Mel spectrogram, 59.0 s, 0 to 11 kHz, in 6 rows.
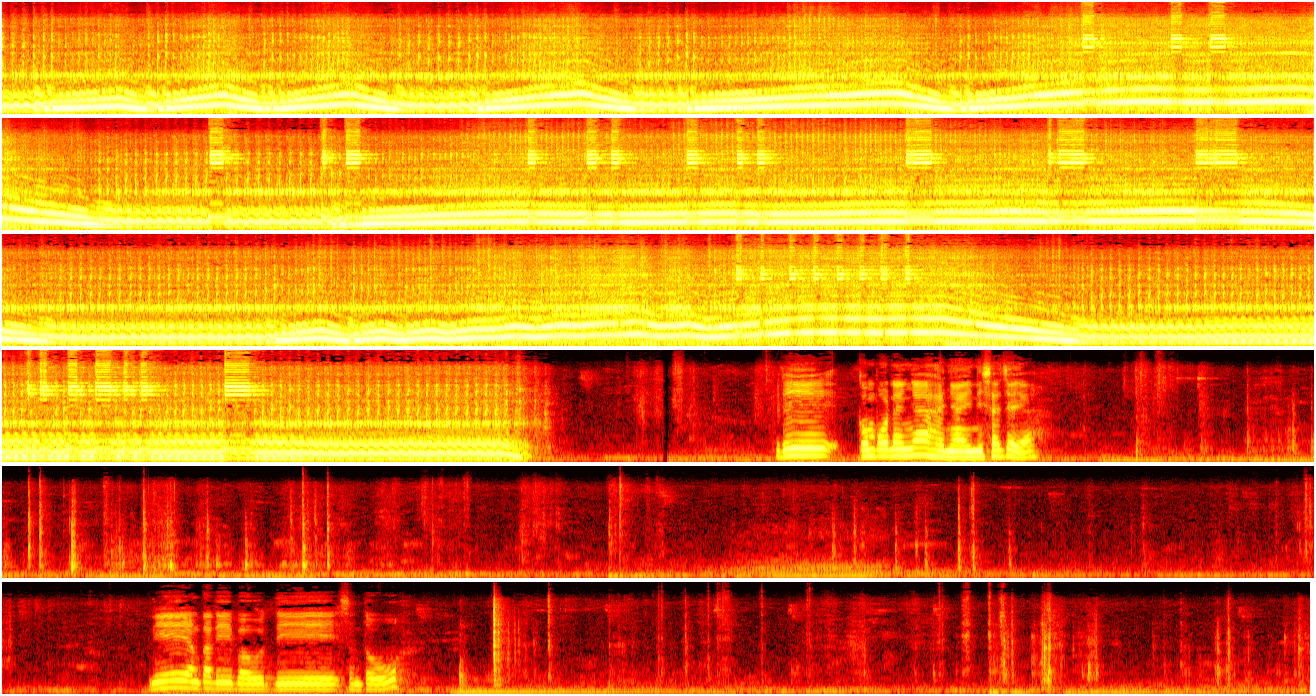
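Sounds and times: scooter engine revving: 0.0 - 33.8, 44.6 - 47.3.

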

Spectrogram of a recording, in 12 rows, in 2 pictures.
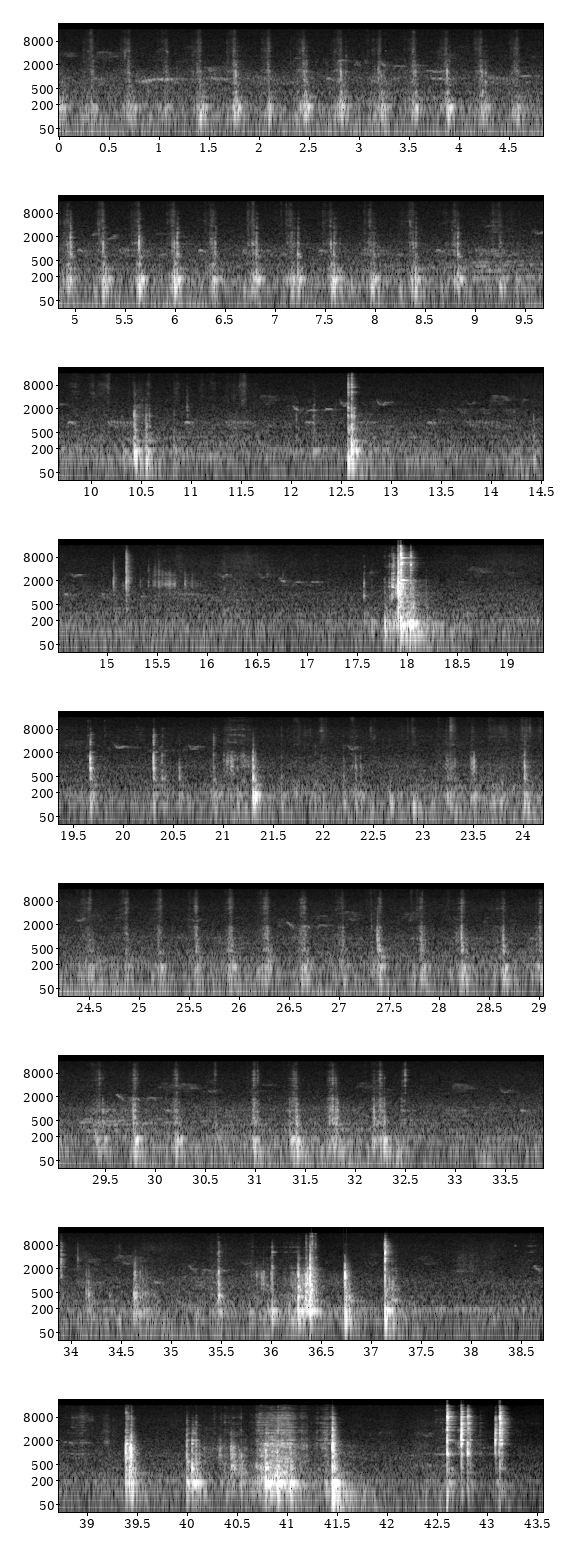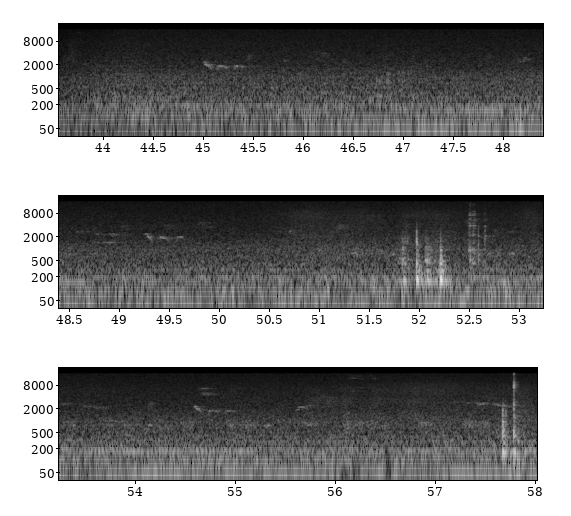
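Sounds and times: scraping rub: 0.0 - 12.8, 19.7 - 32.6, 37.8 - 39.4, 40.0 - 41.7
metal parts clicking and clinking: 17.6 - 18.2, 42.6 - 43.3.

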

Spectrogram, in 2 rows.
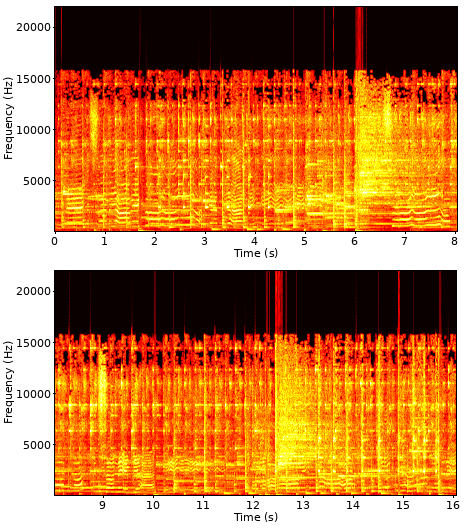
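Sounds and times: high ornamented melody line: 0.0 - 16.0
sustained metallophone tones: 0.0 - 16.0.

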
